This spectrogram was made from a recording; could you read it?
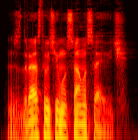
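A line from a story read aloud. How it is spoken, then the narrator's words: Cold, formal. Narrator (Russian): холодным официальным тоном сказал он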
